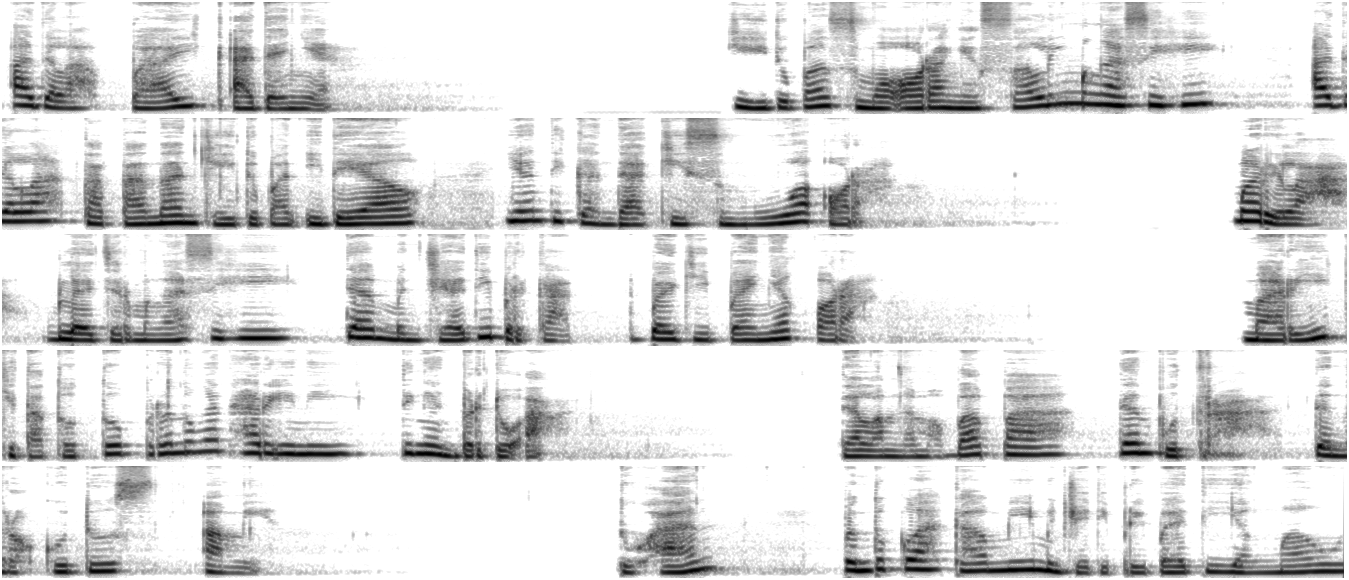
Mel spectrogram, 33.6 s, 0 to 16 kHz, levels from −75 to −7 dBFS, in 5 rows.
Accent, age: native, 20-39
